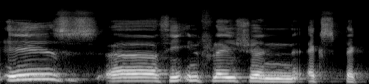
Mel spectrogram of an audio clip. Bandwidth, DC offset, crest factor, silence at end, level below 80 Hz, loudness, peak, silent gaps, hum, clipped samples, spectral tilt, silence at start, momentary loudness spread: 12 kHz; under 0.1%; 14 dB; 0.1 s; -64 dBFS; -14 LUFS; 0 dBFS; none; none; under 0.1%; -7 dB/octave; 0.05 s; 11 LU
